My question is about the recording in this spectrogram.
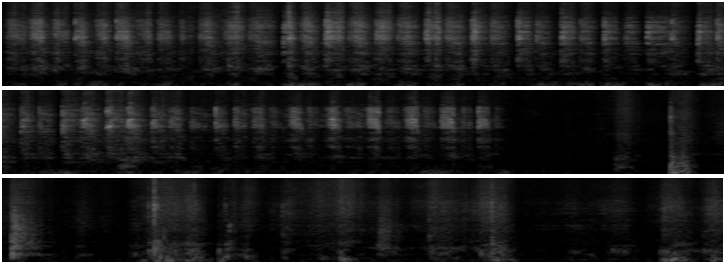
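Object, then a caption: Felt marker on a thin paper sheet. A felt marker tip is rubbed in steady strokes across a thin, flat paper mandala coloring sheet. For about six seconds the strokes run together into a dense, bright, scratchy rasp, then after a short quiet gap they come as separate, softer swipes with small pauses between them.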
